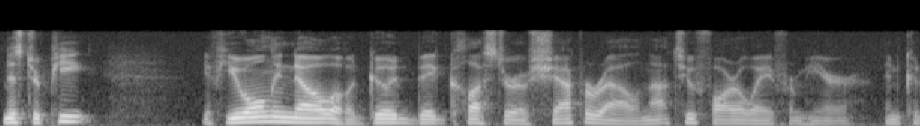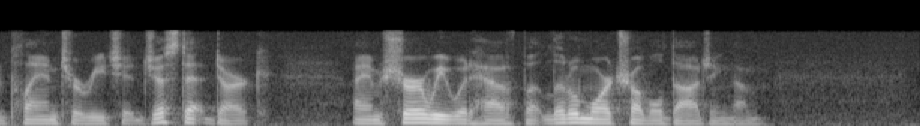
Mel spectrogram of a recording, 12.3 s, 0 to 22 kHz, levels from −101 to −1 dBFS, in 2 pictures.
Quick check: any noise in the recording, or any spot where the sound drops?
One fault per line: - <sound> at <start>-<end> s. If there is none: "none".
none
